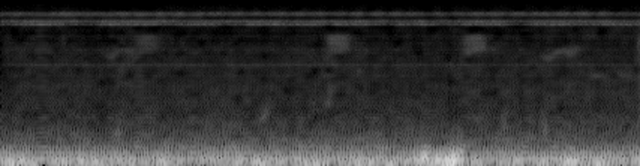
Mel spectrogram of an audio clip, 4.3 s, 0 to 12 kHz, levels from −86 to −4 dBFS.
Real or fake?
fake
